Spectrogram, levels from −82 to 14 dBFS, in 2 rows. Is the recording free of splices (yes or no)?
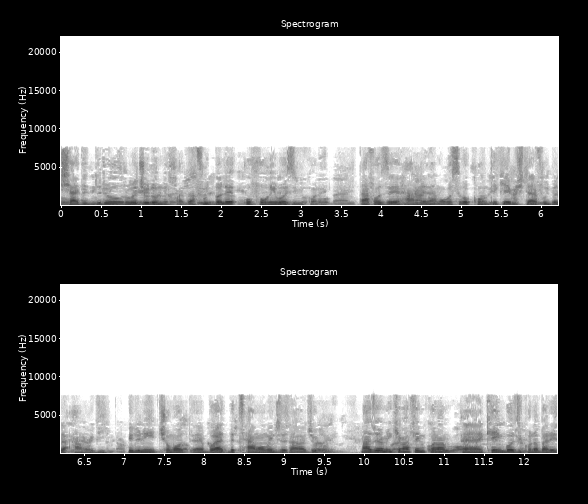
no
